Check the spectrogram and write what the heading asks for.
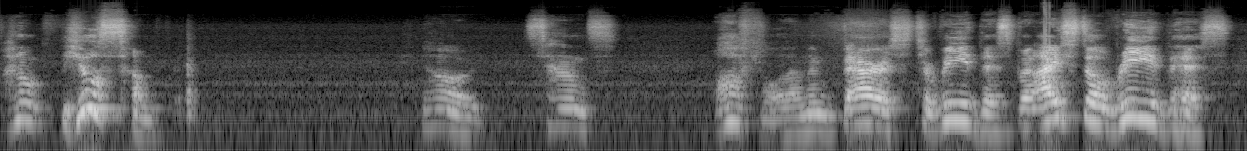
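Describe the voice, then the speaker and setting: Man, spoken word poet, high voice, earnest and confessional, live venue, heard from a distance. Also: animated, takes it slowly, pauses often.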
